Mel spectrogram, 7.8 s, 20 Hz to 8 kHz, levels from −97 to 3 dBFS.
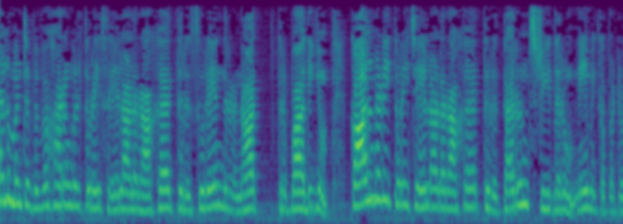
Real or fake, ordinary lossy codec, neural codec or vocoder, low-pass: fake; none; vocoder, 24 kHz, 100 mel bands, Vocos; 7.2 kHz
